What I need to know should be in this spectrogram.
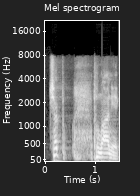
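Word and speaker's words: Chuck Palahniuk: few days ago off the air um like chuck polonia that's how you pronounce his name right yeah yes okay i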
